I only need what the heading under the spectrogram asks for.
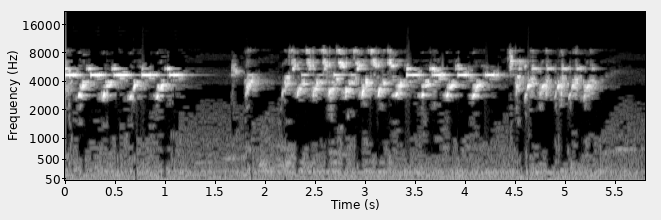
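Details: Strong song from a yellow mutation European goldfinch: a high liquid twitter, a short pause, then a long run of rapid tinkling notes and buzzy trills that runs almost continuously to the end.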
